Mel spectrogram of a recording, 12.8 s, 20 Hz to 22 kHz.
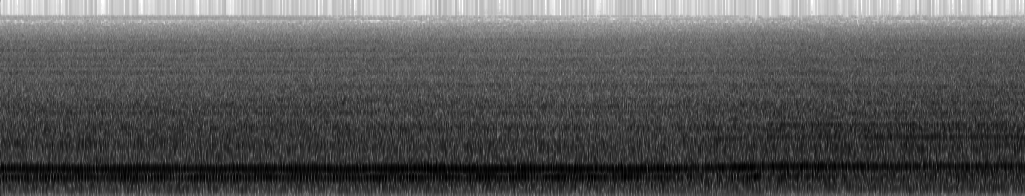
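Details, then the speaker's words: Mikini 1610L fitted with a replacement inverter-duty AC motor on a Hitachi VFD, at full speed of 120 Hz (about 5200–5500 rpm estimated): steady, smooth whoosh with a constant high tone from the motor's top cooling fan, no knocks; normal. "okay that's full speed there 120 HZ should be about I forget I think it's like 5200 RPM or 5500 something like that if my math is right so all that noise is just the fan on the top of the top of the AC [Music] motor"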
